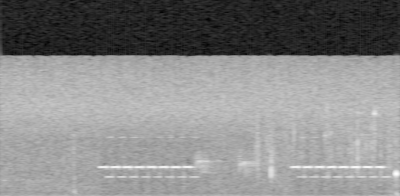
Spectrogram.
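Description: Telephone ringing with an electronic ring: two high-pitched rings, each about a second long with a second's gap between, the first starting about a second in.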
